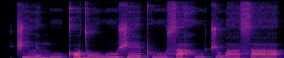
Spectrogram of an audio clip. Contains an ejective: yes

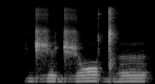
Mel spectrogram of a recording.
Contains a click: yes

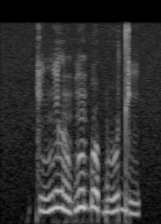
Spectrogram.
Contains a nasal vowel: yes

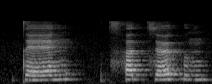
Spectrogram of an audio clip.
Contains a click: no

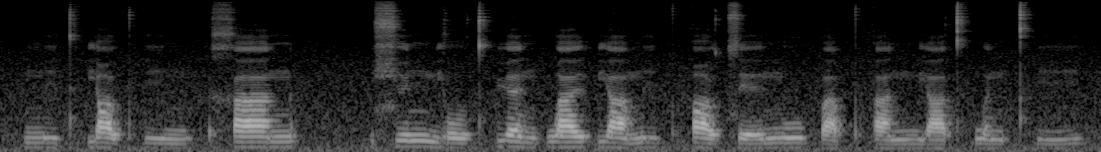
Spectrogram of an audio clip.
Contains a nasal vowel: no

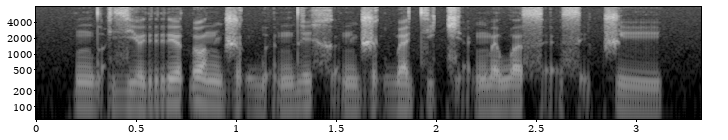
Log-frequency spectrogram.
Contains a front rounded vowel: no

